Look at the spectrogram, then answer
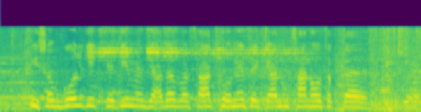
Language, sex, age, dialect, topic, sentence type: Hindi, male, 18-24, Marwari Dhudhari, agriculture, question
